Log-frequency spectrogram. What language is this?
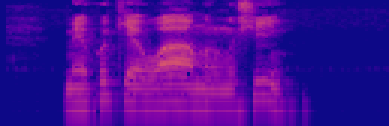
Hausa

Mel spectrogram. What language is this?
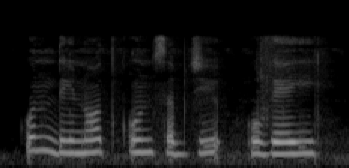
Magahi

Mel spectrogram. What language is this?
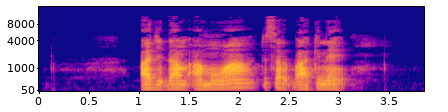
South Giziga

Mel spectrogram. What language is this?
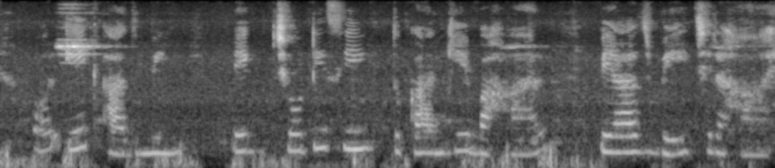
Hindi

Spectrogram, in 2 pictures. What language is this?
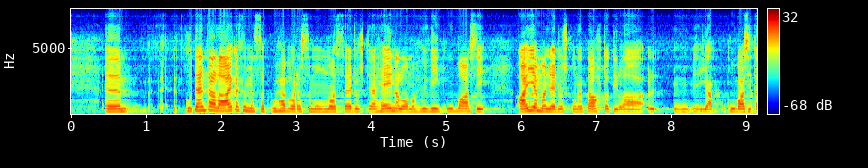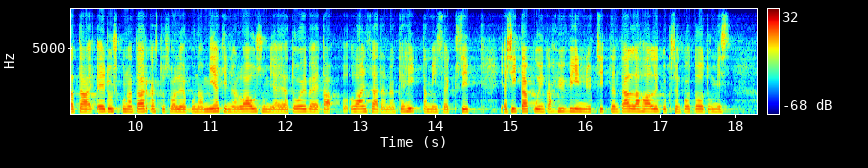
Finnish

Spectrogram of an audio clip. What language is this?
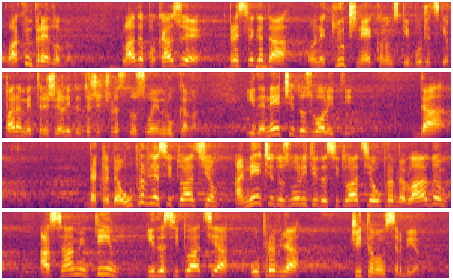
Serbian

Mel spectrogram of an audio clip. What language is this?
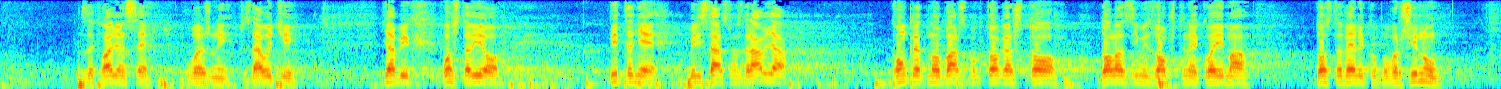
Serbian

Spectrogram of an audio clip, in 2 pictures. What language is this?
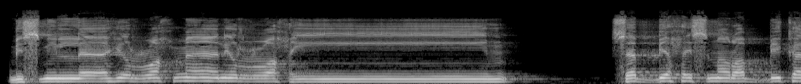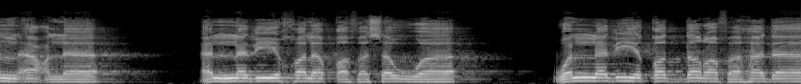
Arabic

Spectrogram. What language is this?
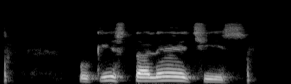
Domaaki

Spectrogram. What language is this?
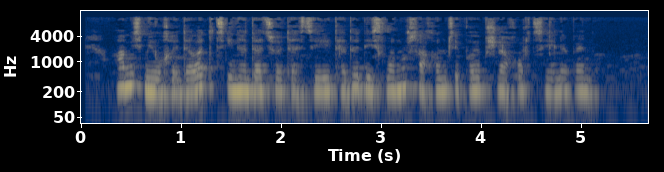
Georgian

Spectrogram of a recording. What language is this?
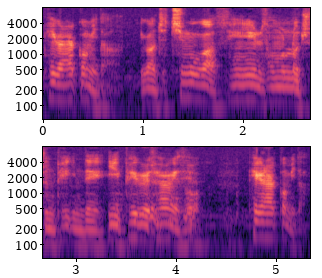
Korean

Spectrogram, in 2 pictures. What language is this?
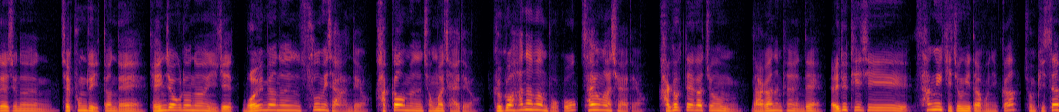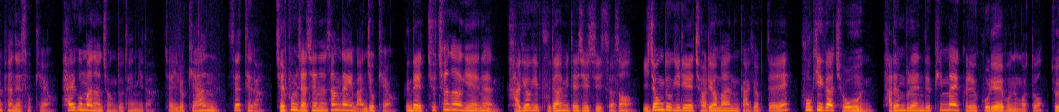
Korean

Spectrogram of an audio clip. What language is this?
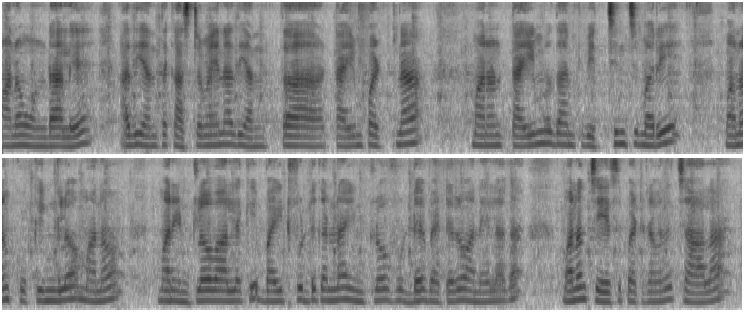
Telugu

